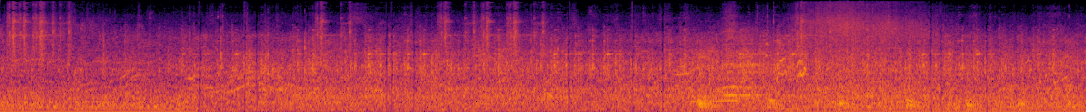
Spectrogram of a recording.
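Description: A roller coaster train rattles and rumbles along its track.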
